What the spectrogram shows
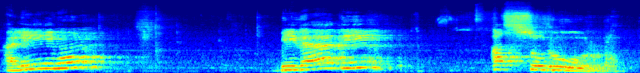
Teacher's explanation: Nun tadi dirubah menjadi mim yang dibaca dengan gunah bersamaan dengan Ikhfa ya ikhfa Maksudnya disamarkan ya disamarkan tib tiib Masyaallah ada faedah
